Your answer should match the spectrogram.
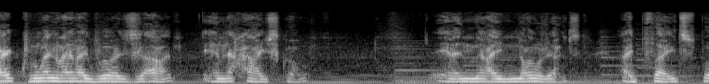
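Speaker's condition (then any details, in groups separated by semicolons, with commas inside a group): Essential tremor; deep brain stimulation, thalamus; over 40 years, worsening, medications failed, stimulation nearly eliminates tremor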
